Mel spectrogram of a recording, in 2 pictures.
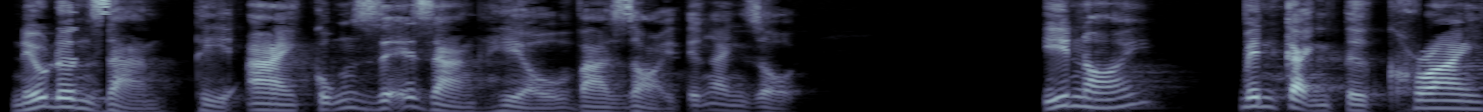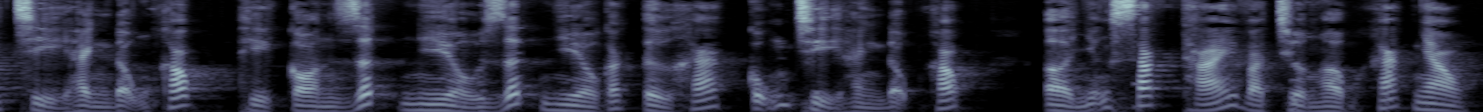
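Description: A man hosts an English vocabulary lesson, speaking slowly and clearly. His pitch rises and falls widely as he stresses each new word. He repeats the example sentences carefully for learners. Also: sing-song. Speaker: English teacher.

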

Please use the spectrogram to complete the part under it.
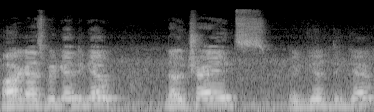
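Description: A man with a somewhat high voice runs a live card break, casual and pumped as he calls out teams and winners. A faint hiss sits under his voice. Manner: hyped, calls out names and spots rapidly. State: hiccups. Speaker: live box break host. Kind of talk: casual live-stream commentary.

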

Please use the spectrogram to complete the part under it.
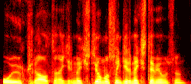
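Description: A man playing a mysterious wizard who brews potions and chants made-up spell words in a calm, commanding way. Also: medium pitch, quick pace, no echo, clean studio sound, close to an everyday voice.

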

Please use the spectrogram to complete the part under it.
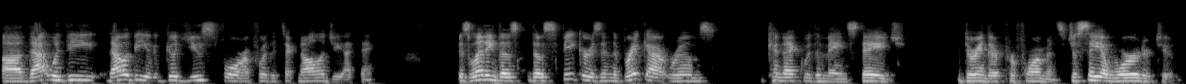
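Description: A man's voice: fairly high pitch, normal speed. A man hosting a casual video-call conversation, telling stories in a rambling, enthusiastic way. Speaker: host. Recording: dull lo-fi video-call audio.

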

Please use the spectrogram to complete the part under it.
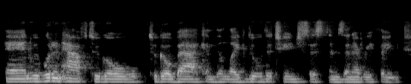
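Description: A young Sudanese man, acting as panelist and moderator, speaks on a conference panel by video call from his living room. He is hesitant, with many fillers and restarts, using a medium-pitched, monotone, slightly rough voice at a somewhat fast pace. The video call audio is dull and lo-fi.

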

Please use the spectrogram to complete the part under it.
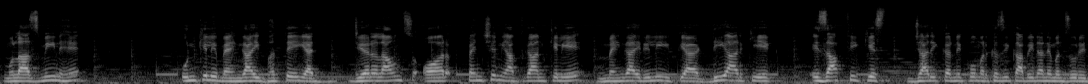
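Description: A male news anchor reads a scripted bulletin in formal, Urdu-flavored diction. His voice sits a little high, and the studio voice-over has steady background music under it. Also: normal speed.

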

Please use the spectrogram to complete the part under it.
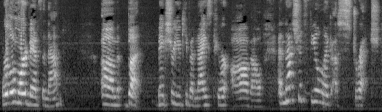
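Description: A woman's voice: on the high side, animated, moderate pace. A woman voice teacher coaching a singer, encouraging and precise in her corrections. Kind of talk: voice lesson coaching. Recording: distant mic with piano.

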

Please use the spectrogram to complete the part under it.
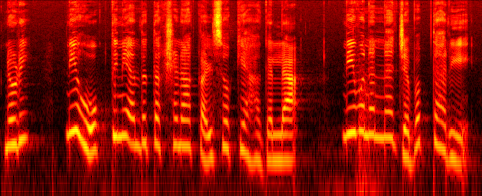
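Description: A woman's voice: very high-pitched, sing-song, normal speed, dark tone. A woman voicing an earnest, protective young man.

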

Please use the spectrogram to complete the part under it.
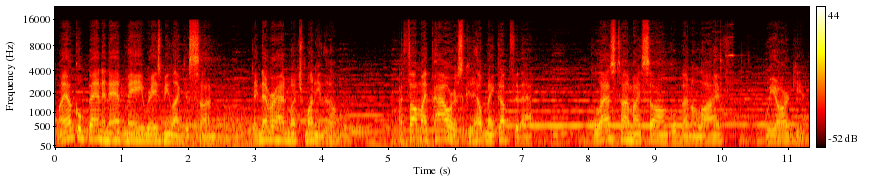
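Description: A man's voice: fairly high pitch, normal speed, lightly acted. A man with an American accent acting an earnest, vengeful young masked superhero in a video game. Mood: somber reflection. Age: young adult. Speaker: hero and narrator. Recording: loud music behind the voice.

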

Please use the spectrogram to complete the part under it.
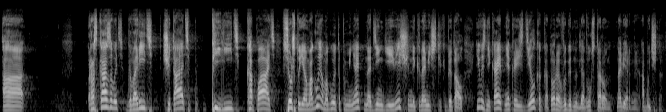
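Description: Expressive and fairly quick, the man's voice sits on the high side with a sharp edge. Probably in his thirties, he lectures conversationally at a masterclass, regularly putting questions to the crowd, from a stage with a projection screen in an indoor hall.

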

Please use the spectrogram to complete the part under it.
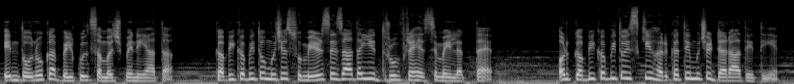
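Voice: mid-range voice, lively intonation, brisk, faint music behind, natural voice. A narrator voicing an irritable, sarcastic young male spirit in an audio drama. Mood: suspicious. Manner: snappish, sarcastic.

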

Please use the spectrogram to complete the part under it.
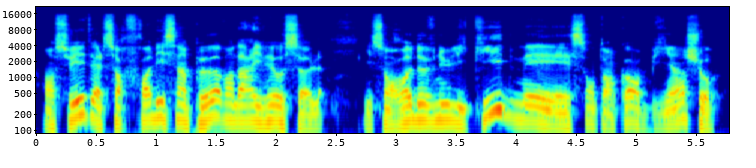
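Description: A man's voice: fairly high pitch, lively intonation, normal speed, darkish tone, pitched above the performer's own voice, natural voice. A man voicing a clever young boy patiently explaining science. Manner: explanatory, earnest.

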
